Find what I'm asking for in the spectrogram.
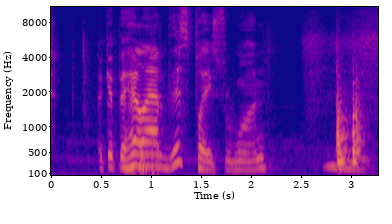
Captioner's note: scoffs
